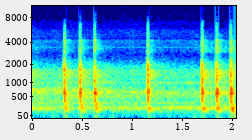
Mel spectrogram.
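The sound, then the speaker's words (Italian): Typewriter keys strike in seven crisp, sharp clacks, bunched in small uneven clusters with short pauses between them, alone without talk. “E la docile e serena macchina da scrivere.”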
